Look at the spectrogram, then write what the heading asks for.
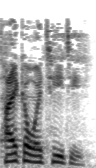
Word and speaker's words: Taika Waititi: So Tiki, whatever his name is. Taika Waititi.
